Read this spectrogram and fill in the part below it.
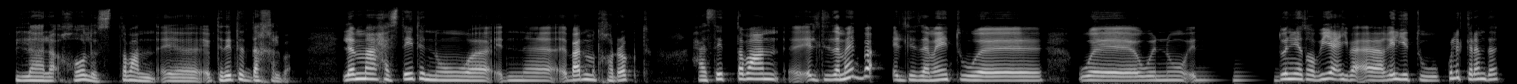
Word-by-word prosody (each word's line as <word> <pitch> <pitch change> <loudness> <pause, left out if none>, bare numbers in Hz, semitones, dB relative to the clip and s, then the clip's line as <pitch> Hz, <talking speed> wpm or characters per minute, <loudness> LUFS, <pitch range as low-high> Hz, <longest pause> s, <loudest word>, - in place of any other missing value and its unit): لا، 185 -1 +1
لأ 175 0 -3
خالص، 175 -10 -2
طبعًا 180 -8 0
آآ 155 -2 -3
ابتديت 205 +6 0
أتدخّل 180 -6 -2
بقى، 125 - -18 0.5
لمّا 250 +3 +6
حسّيت 235 +3 0
إنه 195 -5 +1
إن 185 +1 -3 0.5
بعد 210 +2 +6
ما 230 -1 +2
اتخرّجت، 200 +2 -4 0.4
حسّيت 235 +6 -2
طبعًا 250 -1 +4
أ - - -7
التزامات 225 - +1
بقى، 375 +5 -2
التزامات 205 +3 -1
و 200 -2 0 1.0
و 185 - -8 0.5
وإنه 195 +1 -4
الد 195 0 -11 0.6
الدنيا 245 +4 +3
طبيعي 230 +1 +1
بقى 195 -3 +1
غِليِت 230 0 0
وكلّ 185 +8 -4
الكلام 250 -4 0
ده، 240 +1 -4
205 Hz, 125 wpm, -20 LUFS, 185-235 Hz, 1.0 s, لمّا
